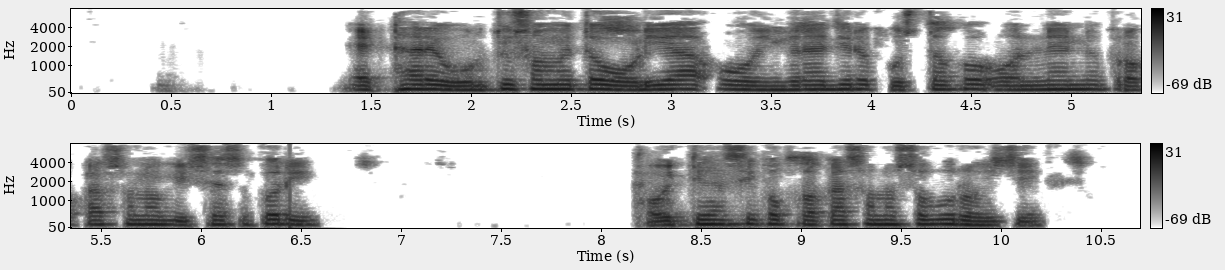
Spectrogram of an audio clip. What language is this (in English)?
Odia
